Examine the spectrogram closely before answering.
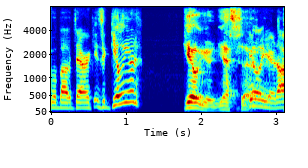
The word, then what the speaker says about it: Gilliard: Gilliard, yes, sir. Gilliard. All right. I've heard it pronounced different ways on different podcasts, so I just wanted to be sure.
